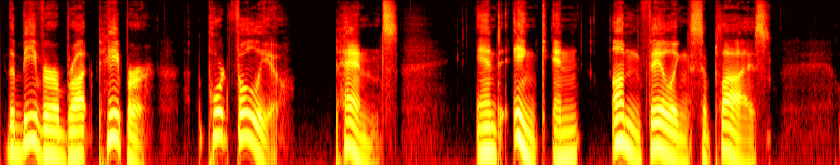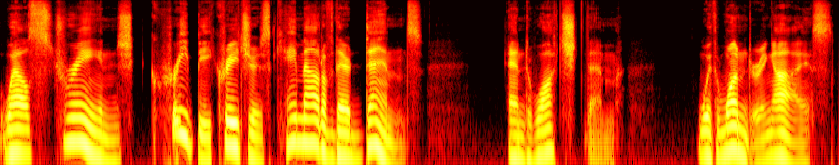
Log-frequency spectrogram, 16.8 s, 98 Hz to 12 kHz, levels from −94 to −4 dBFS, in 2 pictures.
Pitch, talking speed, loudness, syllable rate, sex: 140 Hz, 95 wpm, -20 LUFS, 3.4 syllables/s, male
